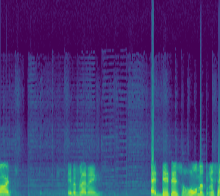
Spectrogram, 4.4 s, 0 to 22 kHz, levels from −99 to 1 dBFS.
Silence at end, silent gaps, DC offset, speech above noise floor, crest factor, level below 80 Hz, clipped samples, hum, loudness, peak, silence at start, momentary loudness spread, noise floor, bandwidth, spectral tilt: 0 s; none; under 0.1%; 40 dB; 16 dB; -54 dBFS; under 0.1%; none; -16 LUFS; -2 dBFS; 0 s; 10 LU; -55 dBFS; 13 kHz; -5.5 dB/octave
